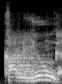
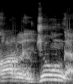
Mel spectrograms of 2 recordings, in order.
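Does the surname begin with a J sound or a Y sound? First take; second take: Y sound; J sound. First: The surname begins with a Y sound. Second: The surname begins with a J sound. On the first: The speaker calls it right. "ಅದು ಸರಿಯಾಗಿ ಉಚ್ಚಾರ" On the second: The speaker calls it wrong. "Karl ಯೂಂಗ್ ಅಥವಾ Karl ಜೂಂಗ್ ಅಂತಾರೆ"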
